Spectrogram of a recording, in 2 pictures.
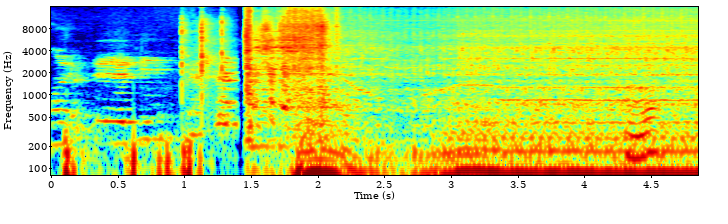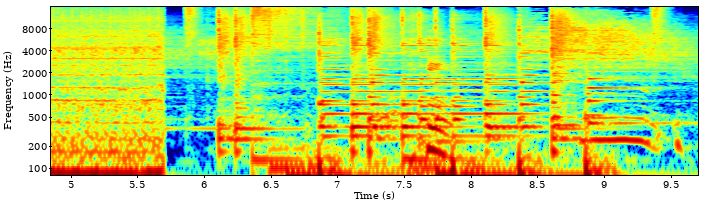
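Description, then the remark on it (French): A car engine idles with a steady low rumble during a short car ride, briefly cutting out midway before resuming, with scattered clunks and indistinct voices over the hum. “Et voilà, c'était un petit tour en voiture qu'on a fait.”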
